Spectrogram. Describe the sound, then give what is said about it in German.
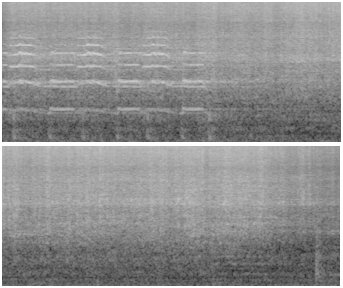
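The Fons Salutis register of the organ at St. Ludgerus, imitating rushing water with sound made mechanically by wind, not loudspeakers, gives a steady, airy hiss throughout, with a quick series of short, bright piping tones over it during the first few seconds. No one speaks. “Ganz besonders am Wasserrauschen und den Gänsen in der Orgel ist, alle Töne werden mechanisch mit Wind erzeugt.”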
